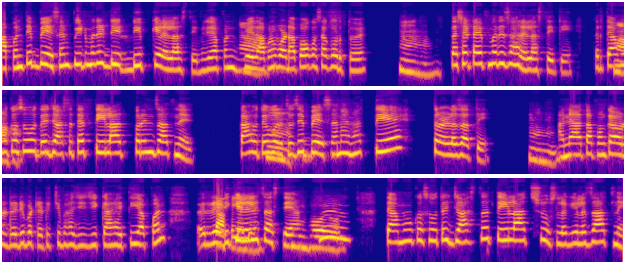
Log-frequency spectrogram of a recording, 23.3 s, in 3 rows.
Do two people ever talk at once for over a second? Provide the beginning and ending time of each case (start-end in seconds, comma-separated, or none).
18.2-19.8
